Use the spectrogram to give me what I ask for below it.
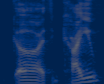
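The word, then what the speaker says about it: Kaue: I'd be dumb to knock his name is Caillou Caillou Fernandez Caillou okay it's spelled k a u e ku ku he's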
